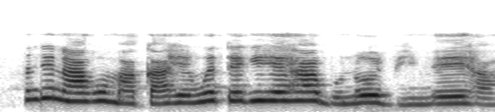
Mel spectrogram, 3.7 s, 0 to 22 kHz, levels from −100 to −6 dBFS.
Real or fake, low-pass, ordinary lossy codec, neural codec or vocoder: fake; 7.2 kHz; AAC, 48 kbps; vocoder, 44.1 kHz, 128 mel bands, Pupu-Vocoder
